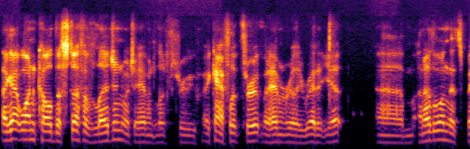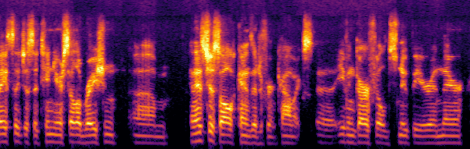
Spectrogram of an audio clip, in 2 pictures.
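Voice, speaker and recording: A man's voice: mid-range voice, steady tone, fast, dry recording, highs cut off. A man co-hosting a podcast, chatting casually and rambling with lots of fillers. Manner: rambling, enthusiastic fan talk with many fillers. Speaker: podcast co-host. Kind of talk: casual chat.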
